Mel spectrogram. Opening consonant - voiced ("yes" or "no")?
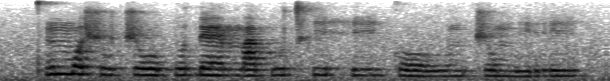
no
